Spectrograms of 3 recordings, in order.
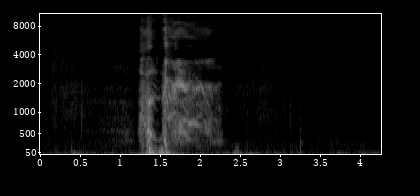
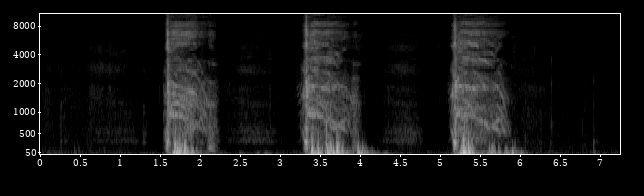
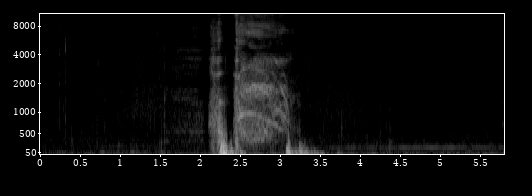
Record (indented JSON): {
  "cough_length": "4.3 s",
  "cough_amplitude": 2683,
  "cough_signal_mean_std_ratio": 0.37,
  "three_cough_length": "7.3 s",
  "three_cough_amplitude": 11795,
  "three_cough_signal_mean_std_ratio": 0.33,
  "exhalation_length": "5.8 s",
  "exhalation_amplitude": 6525,
  "exhalation_signal_mean_std_ratio": 0.27,
  "survey_phase": "beta (2021-08-13 to 2022-03-07)",
  "age": "65+",
  "gender": "Male",
  "wearing_mask": "No",
  "symptom_none": true,
  "smoker_status": "Ex-smoker",
  "respiratory_condition_asthma": false,
  "respiratory_condition_other": false,
  "recruitment_source": "REACT",
  "submission_delay": "9 days",
  "covid_test_result": "Negative",
  "covid_test_method": "RT-qPCR"
}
